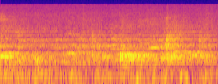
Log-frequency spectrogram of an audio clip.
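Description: Faint sanctuary room noise: soft shuffling and movement with a light click or two.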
